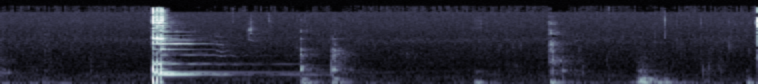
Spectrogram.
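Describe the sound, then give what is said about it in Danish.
Two champagne glasses clink once in a bright toast that rings and fades for about a second, followed by several quiet sips of champagne and swallowing sounds, with no talking. “Skål derude.”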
